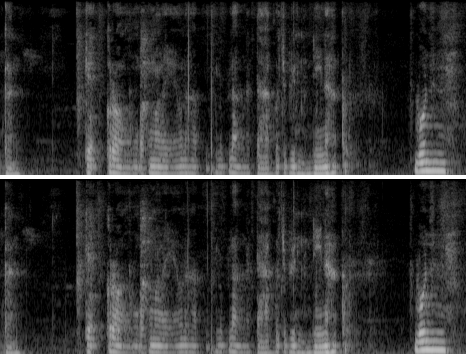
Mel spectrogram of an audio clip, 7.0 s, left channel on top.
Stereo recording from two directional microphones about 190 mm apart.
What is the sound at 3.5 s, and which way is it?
Speech, 35° left (ahead or behind).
